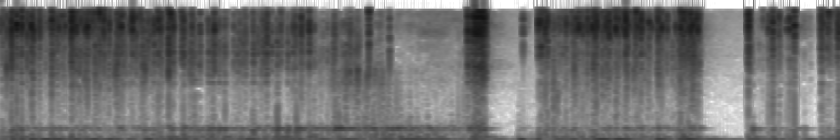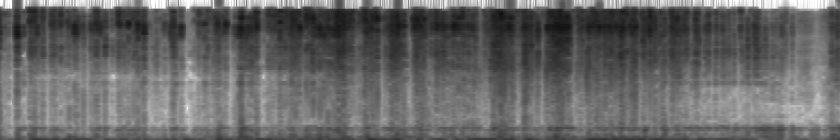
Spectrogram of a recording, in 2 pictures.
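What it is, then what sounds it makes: Metal mesh microphone grille being scratched. Long acrylic nails scratch the sides and lower part of the hollow metal mesh grille on a bare black microphone. The result is a continuous, dense, rough scraping with a heavy low-frequency rumble, broken by two brief drops near the middle.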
